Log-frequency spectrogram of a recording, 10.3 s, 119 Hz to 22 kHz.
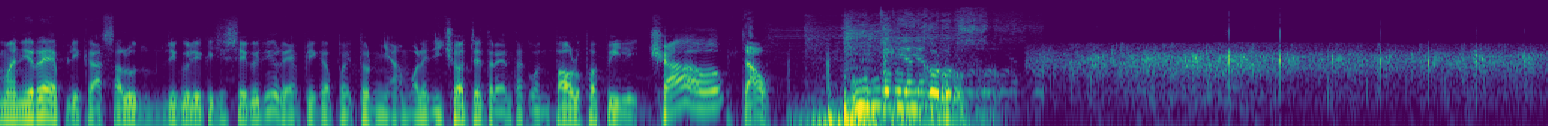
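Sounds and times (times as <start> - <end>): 
speech: 0.0 - 6.8
crowd applause: 5.7 - 10.3.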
